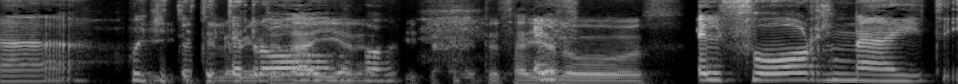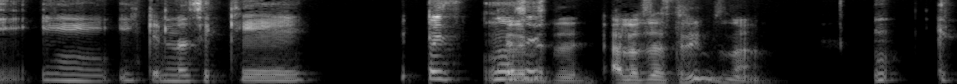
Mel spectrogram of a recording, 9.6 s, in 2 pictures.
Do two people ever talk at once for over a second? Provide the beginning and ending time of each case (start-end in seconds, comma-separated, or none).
0.6-2.0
